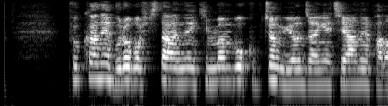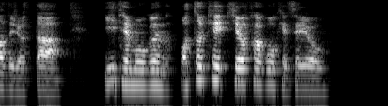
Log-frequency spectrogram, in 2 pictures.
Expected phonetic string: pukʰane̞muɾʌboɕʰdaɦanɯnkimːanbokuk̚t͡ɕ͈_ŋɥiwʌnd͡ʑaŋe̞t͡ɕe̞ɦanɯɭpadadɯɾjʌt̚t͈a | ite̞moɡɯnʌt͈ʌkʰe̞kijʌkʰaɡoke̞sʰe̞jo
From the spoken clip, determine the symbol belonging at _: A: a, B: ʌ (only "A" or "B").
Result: B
